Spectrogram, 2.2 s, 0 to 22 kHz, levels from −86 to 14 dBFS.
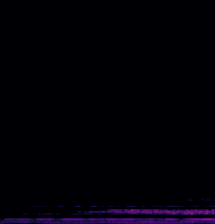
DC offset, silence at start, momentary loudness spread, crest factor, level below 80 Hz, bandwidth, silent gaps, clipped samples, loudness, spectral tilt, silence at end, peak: under 0.1%; 0 s; 11 LU; 16 dB; under -90 dBFS; 3.6 kHz; none; under 0.1%; -59 LUFS; -2.5 dB/octave; 0 s; -42 dBFS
